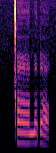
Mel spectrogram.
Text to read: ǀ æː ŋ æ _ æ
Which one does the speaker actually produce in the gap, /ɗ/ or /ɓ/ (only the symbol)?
ɗ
